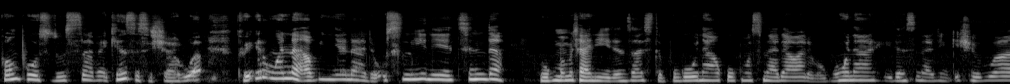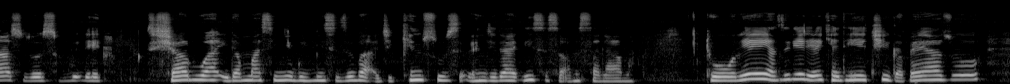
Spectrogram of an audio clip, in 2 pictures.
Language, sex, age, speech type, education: Hausa, female, 30-45, spontaneous, primary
